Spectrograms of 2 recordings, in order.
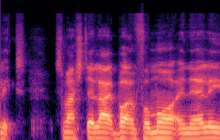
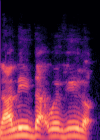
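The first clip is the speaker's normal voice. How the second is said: ordinary talk, nothing marked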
